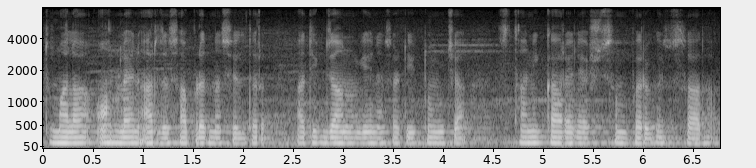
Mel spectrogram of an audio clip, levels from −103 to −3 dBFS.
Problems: constant background noise, background conversations at intervals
